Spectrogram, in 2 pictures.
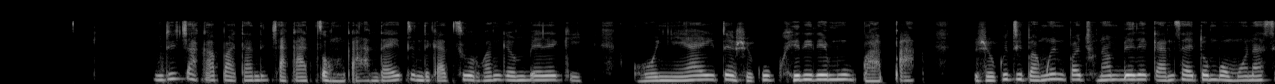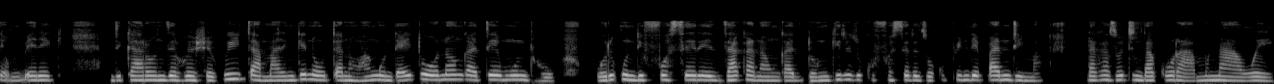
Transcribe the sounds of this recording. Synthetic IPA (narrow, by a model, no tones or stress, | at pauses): ndit͡ʃakapatandit͡ʃakat͡so̞ŋɡandaitindikat͡siurwaŋɡe̞muɓe̞re̞ki | ɦoɲejaite̞ʐe̞kukʰwirire̞muɡʱapa | ʐe̞kut̬ipamwe̞nipad͡ʒunamuɓe̞re̞kiandisaito̞mbo̞monase̞muɓe̞ɾe̞ki̥ndikaɾo̞nze̞rwe̞ʐe̞kuitamaɾiŋɡe̞ne̞utano̞ɦwaŋɡundaito̞ːnauŋɡatemuntʰuːɾikundifo̞se̞ɾe̞d͡zakanauŋɡadʱo̞ŋɡiririkufo̞se̞ɾed͡zwokupinde̞pandima | ndakazokutindakuɾaɦːmunaːwe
